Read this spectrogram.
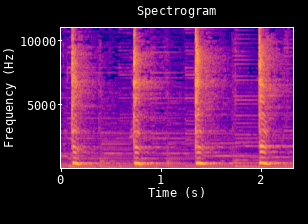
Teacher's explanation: Ніяк він не співається. Мій язичок б'ється за верхніми зубками. І тільки тоді поштовх повітря виходить. Отже, звук цей заспівати я не можу. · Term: приголосний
